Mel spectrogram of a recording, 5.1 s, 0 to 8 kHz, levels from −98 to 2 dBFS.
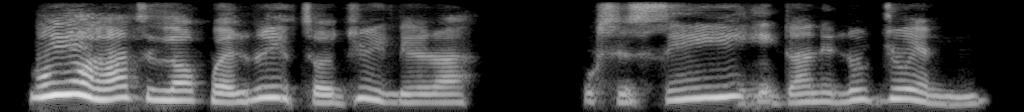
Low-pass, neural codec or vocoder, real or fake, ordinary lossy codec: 7.2 kHz; codec, 16 kHz, 1 kbps, FreqCodec, larger model; fake; none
